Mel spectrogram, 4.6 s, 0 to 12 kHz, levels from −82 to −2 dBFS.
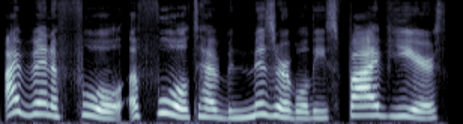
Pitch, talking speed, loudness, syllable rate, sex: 235 Hz, 170 wpm, -19 LUFS, 4.2 syllables/s, female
